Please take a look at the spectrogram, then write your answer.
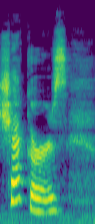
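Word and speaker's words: Chequers: Now when this activity was over it was understood that Melania was going to travel to I believe it's pronounced checkers again the grace and favor home to join President Trump for the remainder of the day program.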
